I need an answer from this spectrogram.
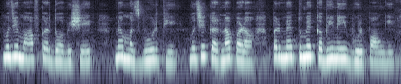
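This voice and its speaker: A man voicing a guilt-ridden young bride who pleads softly, in a storybook tale. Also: sits high, moderate pace, slight background noise, pitched above the performer's own voice, close to an everyday voice. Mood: pleading. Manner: pleading, soft.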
